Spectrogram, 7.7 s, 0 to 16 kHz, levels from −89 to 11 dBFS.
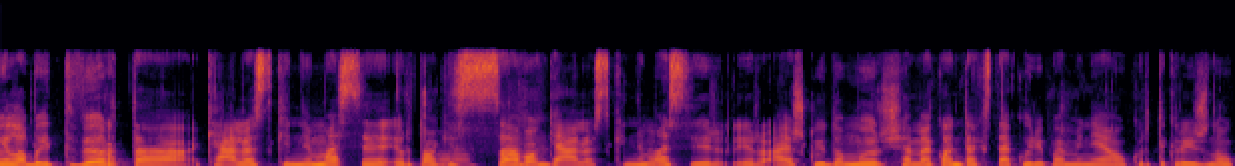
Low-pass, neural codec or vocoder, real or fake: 10.8 kHz; none; real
